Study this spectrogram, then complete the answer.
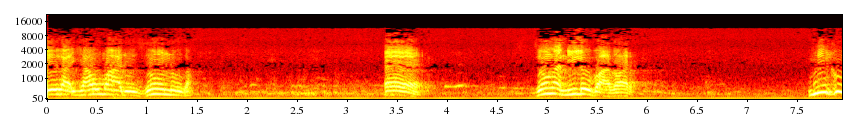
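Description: An elderly man speaks in a slow, sing-song voice, with pauses between phrases.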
